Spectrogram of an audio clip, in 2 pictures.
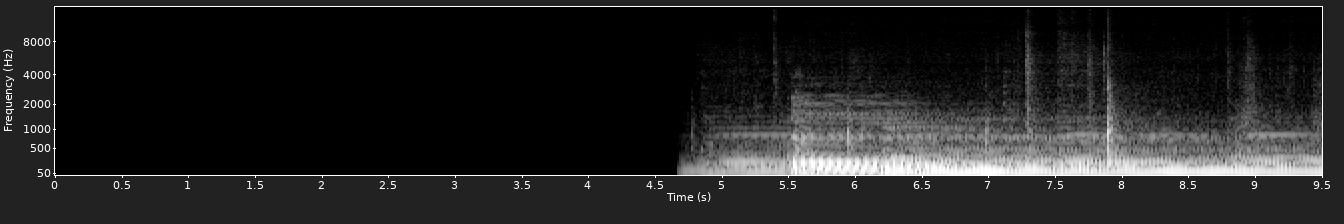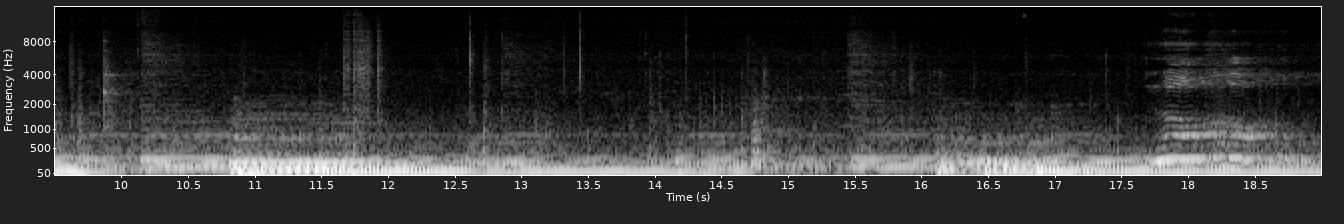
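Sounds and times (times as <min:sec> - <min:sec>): deep held bass notes: 0:04.7 - 0:19.0
sustained band chords: 0:04.7 - 0:19.0.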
